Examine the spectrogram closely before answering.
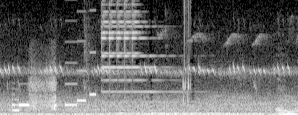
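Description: A short electronic chime sounds as a menu opens.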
